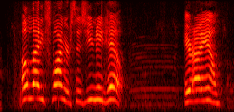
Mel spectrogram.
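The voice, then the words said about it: Big exaggerated Southern accent. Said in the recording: “Southern accents ... who's actually from the South. And her accent is so big that you'd be forgiven for wondering if she was the faker ... It sounds like she's the one putting on the accent ... that bigness”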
